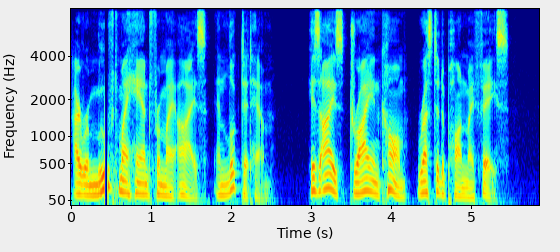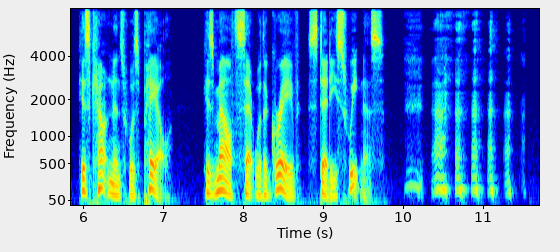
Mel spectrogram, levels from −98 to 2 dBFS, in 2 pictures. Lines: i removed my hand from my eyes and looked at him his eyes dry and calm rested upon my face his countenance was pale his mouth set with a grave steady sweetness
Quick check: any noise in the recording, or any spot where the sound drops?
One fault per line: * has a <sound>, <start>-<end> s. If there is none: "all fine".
* has a dropout, 0.4-0.5 s
* has a laugh, 10.0-11.6 s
